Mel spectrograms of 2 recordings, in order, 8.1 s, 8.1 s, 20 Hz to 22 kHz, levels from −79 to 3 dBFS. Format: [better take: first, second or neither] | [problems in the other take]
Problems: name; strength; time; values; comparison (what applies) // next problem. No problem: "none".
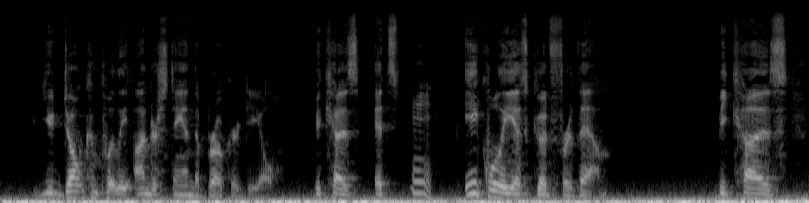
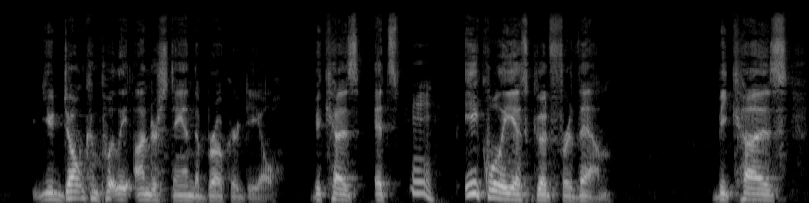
second | low rumble; faint; throughout; 20 dB below the speech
